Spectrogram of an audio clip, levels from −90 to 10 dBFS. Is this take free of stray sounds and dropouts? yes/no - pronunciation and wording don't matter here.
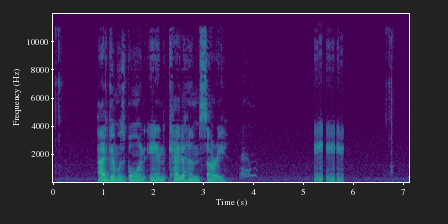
no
